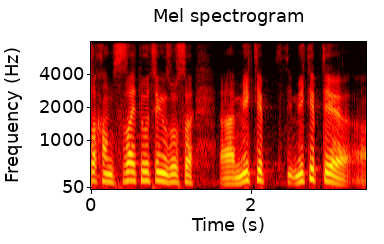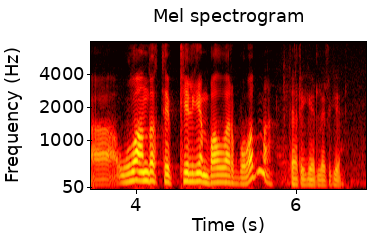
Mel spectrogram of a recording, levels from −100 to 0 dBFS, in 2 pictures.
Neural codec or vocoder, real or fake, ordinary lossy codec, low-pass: none; real; none; none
